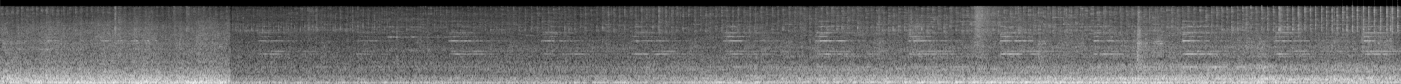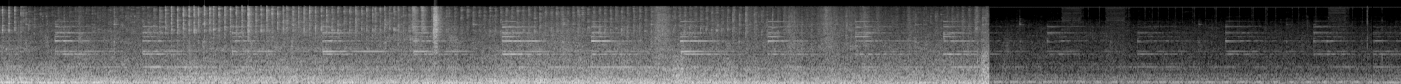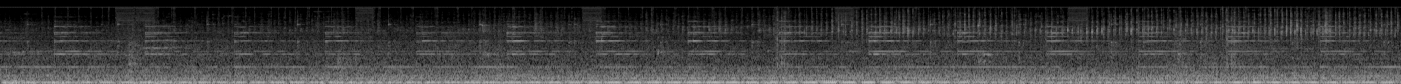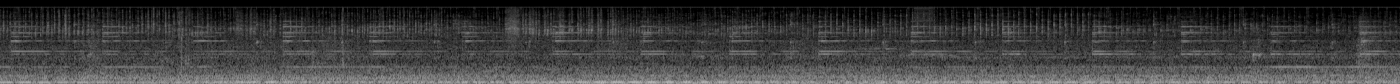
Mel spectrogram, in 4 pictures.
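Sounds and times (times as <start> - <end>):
diesel locomotive engine running: 0.0 - 56.0
locomotive bell ringing: 0.0 - 56.0.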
